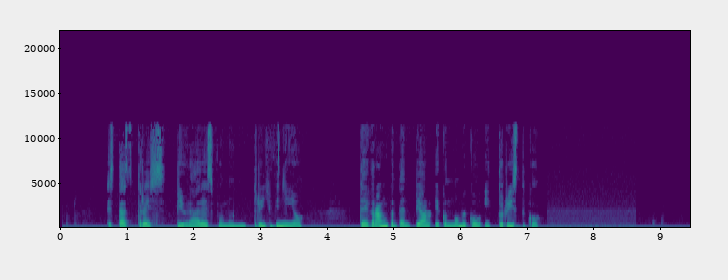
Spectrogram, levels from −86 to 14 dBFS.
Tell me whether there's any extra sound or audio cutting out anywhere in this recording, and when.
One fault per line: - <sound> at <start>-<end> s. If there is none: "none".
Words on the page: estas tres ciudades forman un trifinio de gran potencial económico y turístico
none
